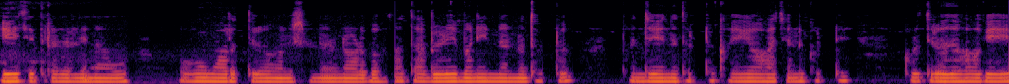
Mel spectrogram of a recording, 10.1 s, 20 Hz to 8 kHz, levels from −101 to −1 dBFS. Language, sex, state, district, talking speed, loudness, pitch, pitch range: Kannada, male, Karnataka, Gulbarga, 105 wpm, -40 LUFS, 125 Hz, 120-130 Hz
